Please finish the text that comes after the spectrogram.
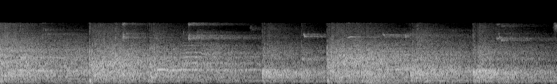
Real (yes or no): yes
